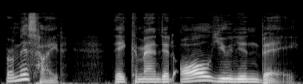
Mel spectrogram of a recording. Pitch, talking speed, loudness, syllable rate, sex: 125 Hz, 160 wpm, -15 LUFS, 4.4 syllables/s, male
